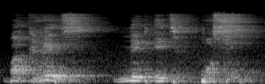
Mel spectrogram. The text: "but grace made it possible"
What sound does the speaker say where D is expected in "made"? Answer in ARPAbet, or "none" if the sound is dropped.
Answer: D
